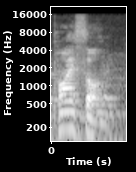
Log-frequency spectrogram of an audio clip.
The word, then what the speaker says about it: Python: So many Americans say Python, and they emphasize the thon.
